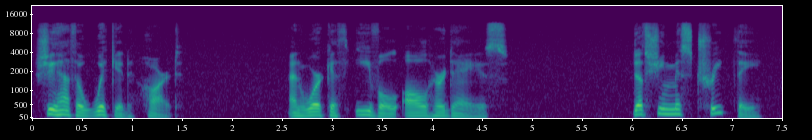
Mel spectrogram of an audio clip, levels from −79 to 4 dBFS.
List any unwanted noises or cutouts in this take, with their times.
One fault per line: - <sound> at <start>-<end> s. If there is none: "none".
none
